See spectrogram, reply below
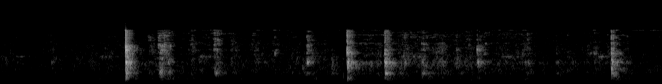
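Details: Scattered indoor clicks and taps at irregular intervals in a quiet small room, with no animal voices.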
